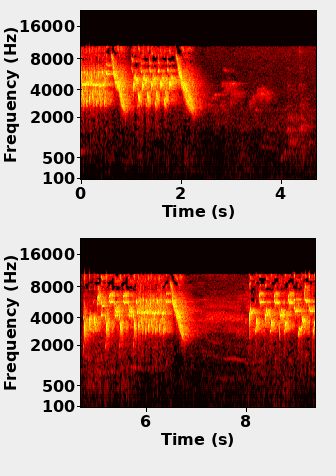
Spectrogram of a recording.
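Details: Three loud bursts of goldfinch song in serfati tiwawati style, each a fast, bright jumble of twitters ending in downward-slurred whistles, separated by quiet gaps of one to two seconds.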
